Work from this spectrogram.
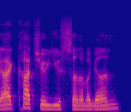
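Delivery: ordinary talk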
